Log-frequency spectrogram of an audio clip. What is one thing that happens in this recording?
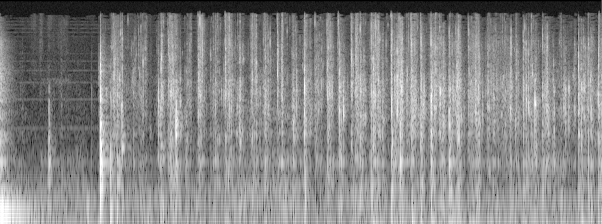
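A plastic water bottle crinkles and crackles close to a microphone.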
